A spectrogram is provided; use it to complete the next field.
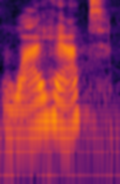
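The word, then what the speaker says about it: ŷ: in the form of y hat that's literally pronounced y hat is equal to b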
